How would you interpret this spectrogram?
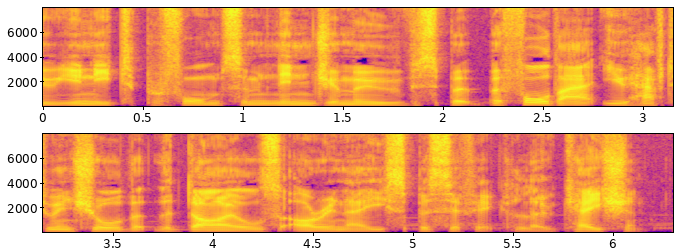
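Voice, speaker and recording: A man with a fairly low voice presents a hands-on product demonstration. He explains each step methodically in an informal reviewer's style. The sound is dry, with very little room echo, as if recorded in a small room at a desk. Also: fairly bright tone. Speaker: radio reviewer, channel host.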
